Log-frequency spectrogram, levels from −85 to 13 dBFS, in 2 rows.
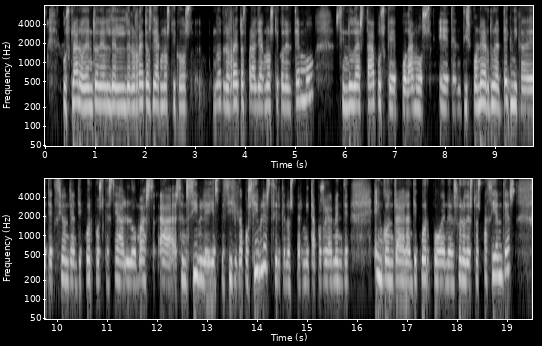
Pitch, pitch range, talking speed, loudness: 205 Hz, 190-225 Hz, 180 wpm, -14 LUFS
